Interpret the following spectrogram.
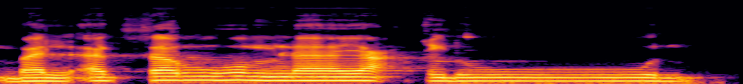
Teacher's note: Mim mati bertemu dengan lam. Ini izhar syafawi. Kita baca tanpa dengung.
